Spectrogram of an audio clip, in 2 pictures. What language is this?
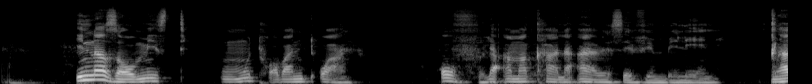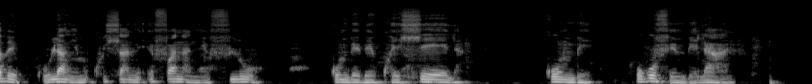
North Ndebele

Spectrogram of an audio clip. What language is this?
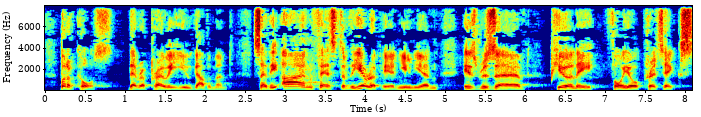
English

